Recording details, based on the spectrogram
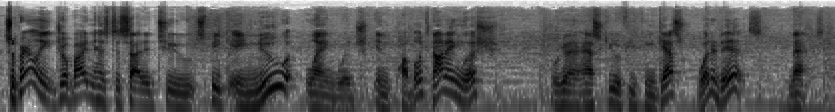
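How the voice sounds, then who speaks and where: A man's voice: mid-range voice, huge pitch swings, moderate pace, over music. A man hosting a cable news show with a wry, sarcastic delivery. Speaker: TV host.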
